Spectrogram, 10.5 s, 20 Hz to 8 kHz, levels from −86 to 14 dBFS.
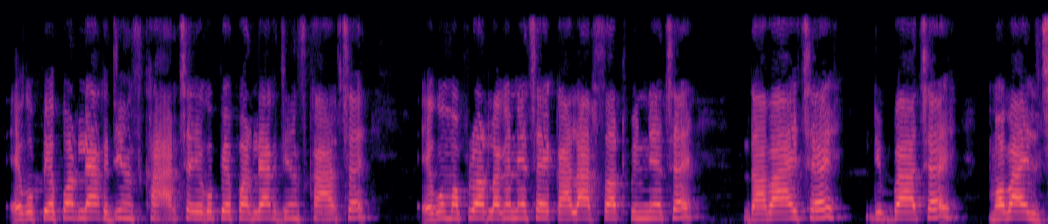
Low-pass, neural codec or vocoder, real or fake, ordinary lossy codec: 7.2 kHz; codec, 16 kHz in and 24 kHz out, 2.2 kbps, FireRedTTS-2 codec; fake; none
